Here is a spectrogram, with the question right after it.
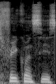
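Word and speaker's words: Freequense: my producer name is Frequency, spelled F R E E Q U E N S E E.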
